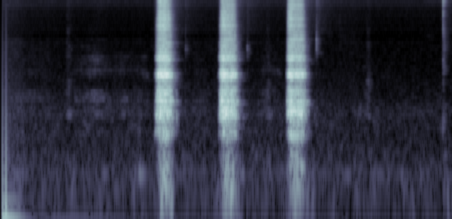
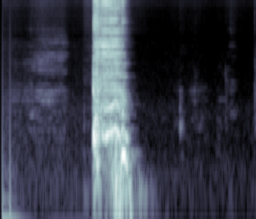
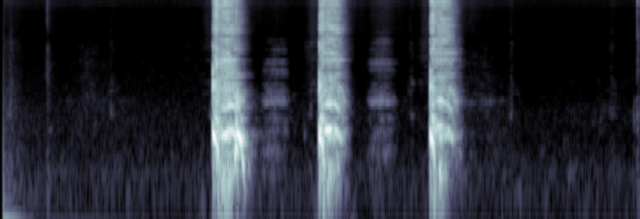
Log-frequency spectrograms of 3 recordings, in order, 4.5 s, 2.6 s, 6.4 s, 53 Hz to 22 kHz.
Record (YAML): exhalation_length: 4.5 s
exhalation_amplitude: 32768
exhalation_signal_mean_std_ratio: 0.28
cough_length: 2.6 s
cough_amplitude: 32768
cough_signal_mean_std_ratio: 0.32
three_cough_length: 6.4 s
three_cough_amplitude: 32768
three_cough_signal_mean_std_ratio: 0.28
survey_phase: beta (2021-08-13 to 2022-03-07)
age: 18-44
gender: Female
wearing_mask: 'No'
symptom_none: true
smoker_status: Never smoked
respiratory_condition_asthma: false
respiratory_condition_other: false
recruitment_source: REACT
submission_delay: 1 day
covid_test_result: Negative
covid_test_method: RT-qPCR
